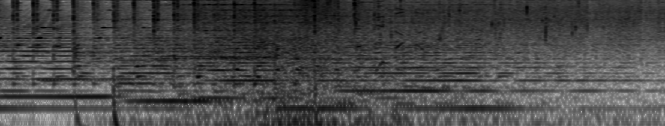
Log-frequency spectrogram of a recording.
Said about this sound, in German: Die Welt vor dem Fenster ertrank im sauren Regen und ich im Selbstmitleid.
